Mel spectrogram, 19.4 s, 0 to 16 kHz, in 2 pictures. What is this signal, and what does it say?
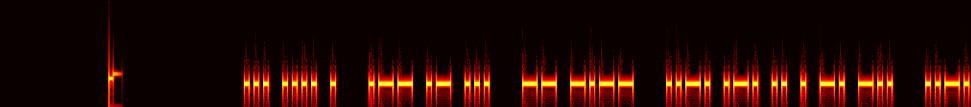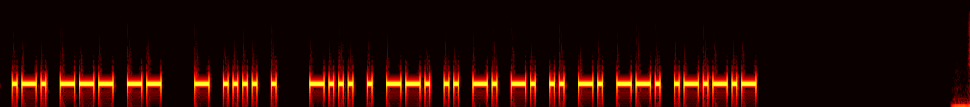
Morse code, heard as a keyed tone, about 25 wpm, 700 Hz. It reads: SHE WAS MY FRIEND FROM THE BEGINNING.
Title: Sentences from Top 1000 Words - Review Part 5 - 25wpm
